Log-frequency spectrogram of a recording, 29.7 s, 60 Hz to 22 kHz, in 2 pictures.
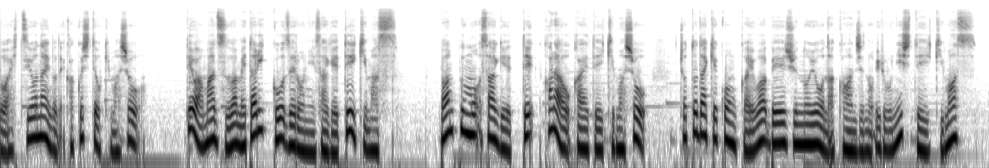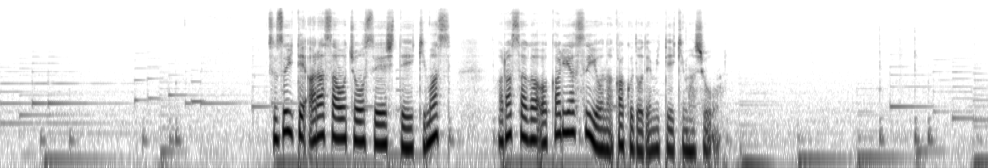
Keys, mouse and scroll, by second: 0.4 scroll down 1, 1.8 click, 4.1 click, 6.4 ctrl+z, 7.0 click, 9.0 click, 13.2 click, 13.6 click, 17.3 click, 20.2-21.6 middle drag, 22.2 middle click, 23.4-25.0 middle drag, 25.7-28.0 middle drag, 28.5 middle click, 29.4 scroll up 2.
